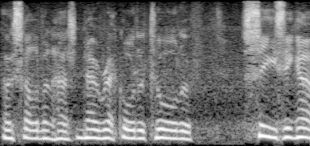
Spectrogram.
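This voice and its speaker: A man speaks with a high pitch at a moderate pace. His intonation is monotone and flat. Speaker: snooker TV commentator. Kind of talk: live commentary.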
